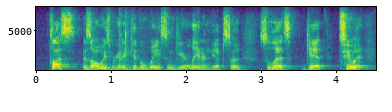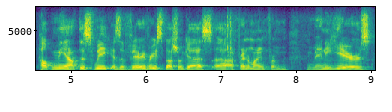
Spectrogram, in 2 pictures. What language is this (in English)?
English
